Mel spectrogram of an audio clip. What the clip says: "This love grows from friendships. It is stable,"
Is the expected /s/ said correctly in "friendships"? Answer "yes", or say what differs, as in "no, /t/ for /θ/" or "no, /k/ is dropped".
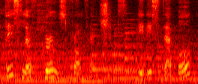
yes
